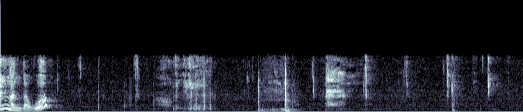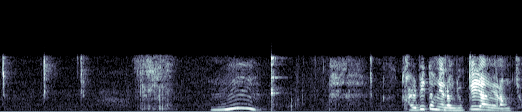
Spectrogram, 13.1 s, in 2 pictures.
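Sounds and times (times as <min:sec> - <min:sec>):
person chewing with wet clicks: 0:00.7 - 0:03.2, 0:03.8 - 0:07.8, 0:10.1 - 0:11.5
slurp: 0:08.2 - 0:08.8
person humming mm: 0:08.2 - 0:09.9.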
